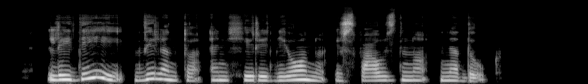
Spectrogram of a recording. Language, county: Lithuanian, Vilnius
